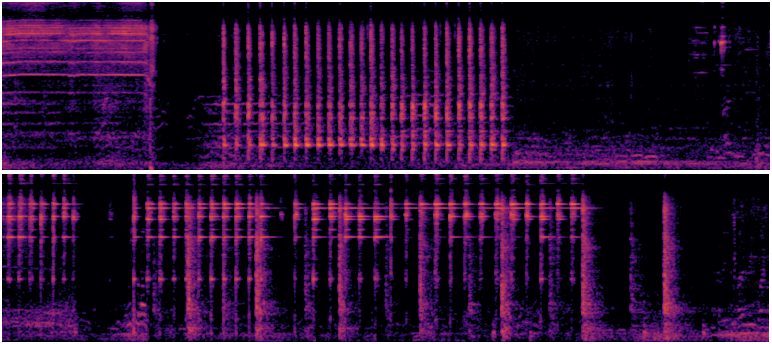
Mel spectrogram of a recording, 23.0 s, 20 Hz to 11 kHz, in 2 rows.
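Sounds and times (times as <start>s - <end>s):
hammer striking sheet steel: 13.5s - 21.8s.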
